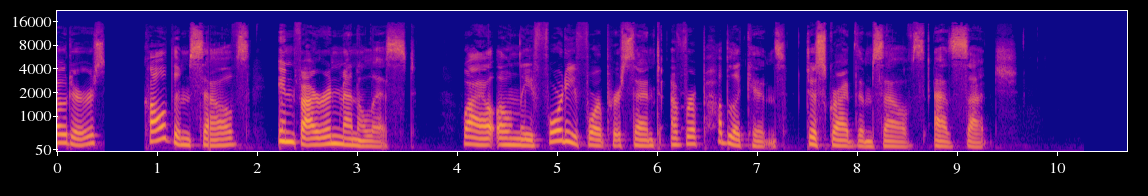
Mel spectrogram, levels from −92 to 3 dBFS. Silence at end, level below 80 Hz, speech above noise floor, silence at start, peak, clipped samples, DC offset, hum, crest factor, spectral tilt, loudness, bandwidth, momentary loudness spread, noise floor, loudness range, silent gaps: 1.15 s; -72 dBFS; 54 dB; 0 s; -6 dBFS; under 0.1%; under 0.1%; none; 18 dB; -4.5 dB/octave; -24 LUFS; 16 kHz; 11 LU; -78 dBFS; 4 LU; 0.47-0.87 s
